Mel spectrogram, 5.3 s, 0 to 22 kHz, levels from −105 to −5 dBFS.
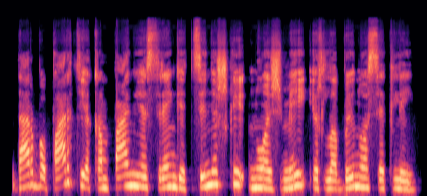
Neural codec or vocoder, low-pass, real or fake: vocoder, 44.1 kHz, 128 mel bands every 256 samples, BigVGAN v2; 14.4 kHz; fake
